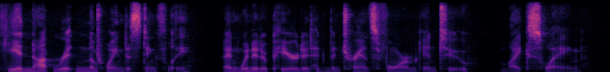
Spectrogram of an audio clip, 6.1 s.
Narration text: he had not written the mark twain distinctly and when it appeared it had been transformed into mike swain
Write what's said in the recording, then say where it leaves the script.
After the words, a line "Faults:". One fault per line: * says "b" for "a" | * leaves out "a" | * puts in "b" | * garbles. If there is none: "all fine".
he had not written the twain distinctly and when it appeared it had been transformed into mike swain
Faults:
* leaves out "mark"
